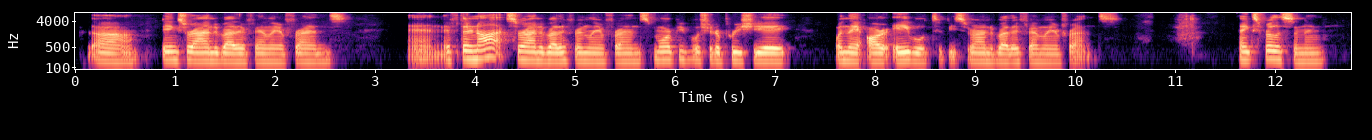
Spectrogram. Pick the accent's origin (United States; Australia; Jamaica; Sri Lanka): United States; Massachusetts; moved away as an adult; now in New York City, United States; I'm from Massachusetts and I am going to school in New York City.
